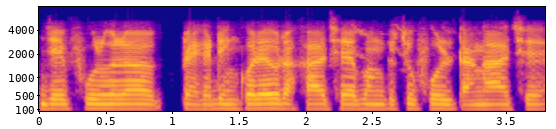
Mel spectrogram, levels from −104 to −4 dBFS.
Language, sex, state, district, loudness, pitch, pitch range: Bengali, male, West Bengal, Jalpaiguri, -17 LUFS, 130 Hz, 125-130 Hz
